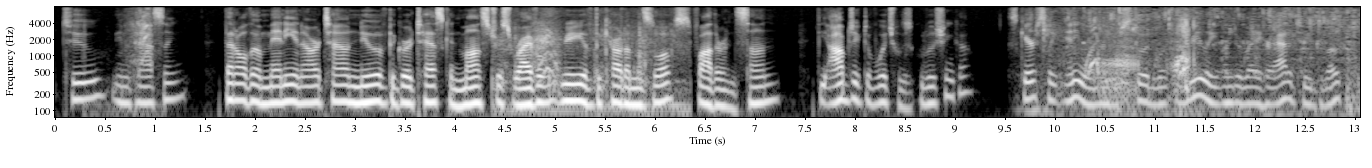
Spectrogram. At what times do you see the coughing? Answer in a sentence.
You can't hear the coughing here.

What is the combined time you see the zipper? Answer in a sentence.
The zipper can be heard for 4 seconds in total.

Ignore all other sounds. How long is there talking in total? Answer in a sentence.
You can hear the talking for 13 seconds altogether.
